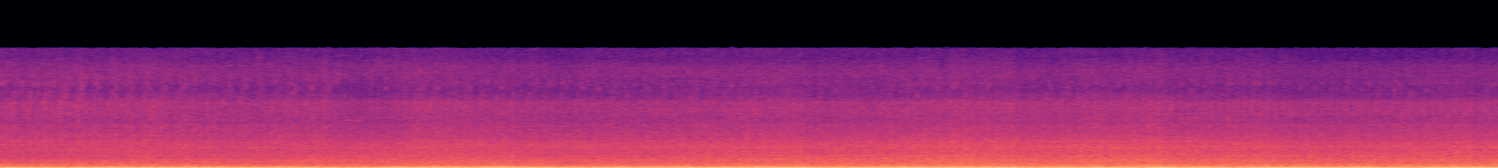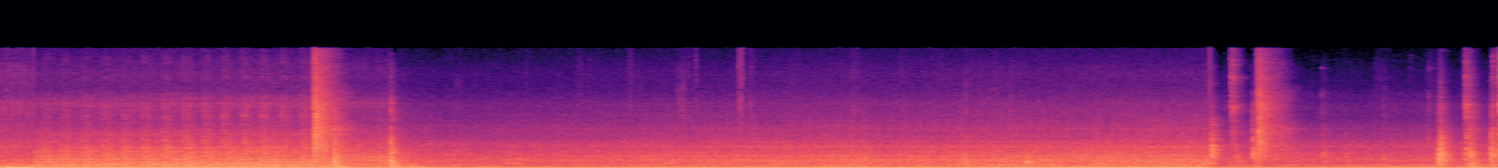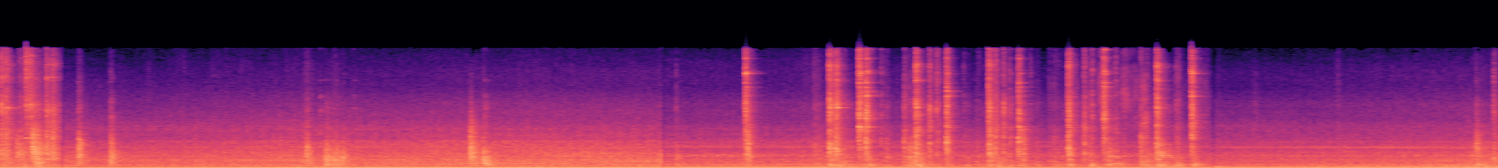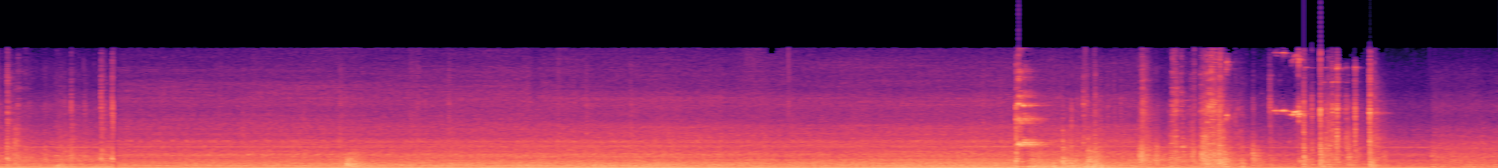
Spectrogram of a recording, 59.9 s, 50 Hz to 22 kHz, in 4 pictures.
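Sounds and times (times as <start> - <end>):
truck engine droning: 0.0 - 59.9
metal clanks and knocks: 27.1 - 31.2, 37.4 - 42.2, 55.1 - 59.0.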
